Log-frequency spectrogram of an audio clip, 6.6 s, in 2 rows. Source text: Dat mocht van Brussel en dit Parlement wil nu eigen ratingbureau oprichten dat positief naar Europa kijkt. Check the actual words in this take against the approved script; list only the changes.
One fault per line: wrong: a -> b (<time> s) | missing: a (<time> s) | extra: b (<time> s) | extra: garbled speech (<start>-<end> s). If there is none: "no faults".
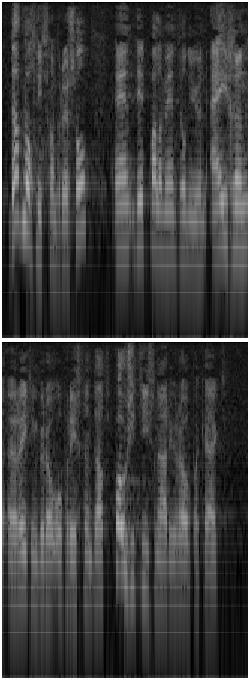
extra: niet (0.5 s)
extra: een (2.6 s)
